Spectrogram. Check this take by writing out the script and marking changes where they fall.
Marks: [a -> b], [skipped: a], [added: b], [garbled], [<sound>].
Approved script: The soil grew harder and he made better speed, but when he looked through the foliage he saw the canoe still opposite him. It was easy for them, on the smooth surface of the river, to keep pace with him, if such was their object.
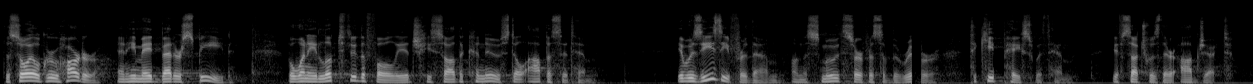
The soil grew harder and he made better speed, but when he looked through the foliage he saw the canoe still opposite him. It was easy for them, on the smooth surface of the river, [dropout] to keep pace with him, if such was their object.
